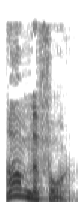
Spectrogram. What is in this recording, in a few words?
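"omniform", English, British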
